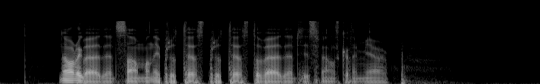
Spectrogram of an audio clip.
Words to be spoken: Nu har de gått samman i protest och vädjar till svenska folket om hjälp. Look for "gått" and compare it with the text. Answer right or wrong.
wrong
